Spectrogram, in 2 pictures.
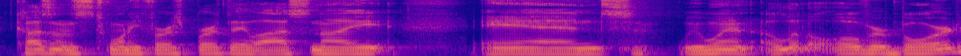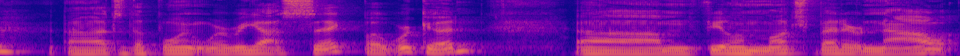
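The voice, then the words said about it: Slightly hoarse voice. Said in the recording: “the listeners may hear my voice get a little hoarse”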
